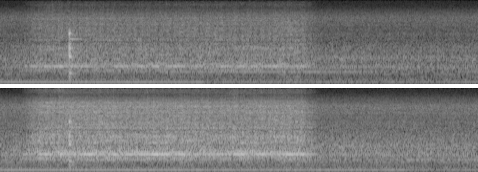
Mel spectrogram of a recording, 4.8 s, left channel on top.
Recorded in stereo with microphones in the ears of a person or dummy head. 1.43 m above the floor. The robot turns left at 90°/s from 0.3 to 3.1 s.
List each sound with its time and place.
0.7 s dishes clattering: 15° left (ahead or behind), 1.3 m; by 0.8 s 25° left (ahead or behind), 1.3 m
